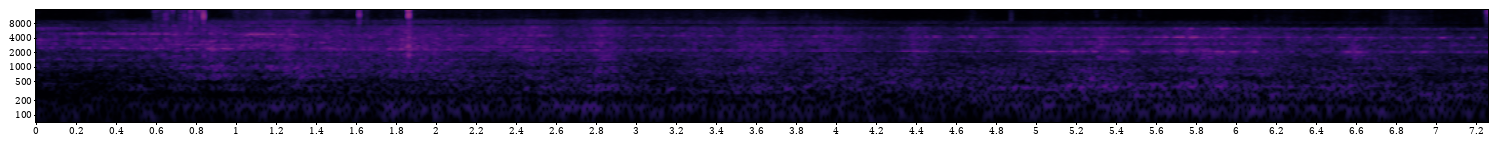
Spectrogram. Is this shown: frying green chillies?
no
